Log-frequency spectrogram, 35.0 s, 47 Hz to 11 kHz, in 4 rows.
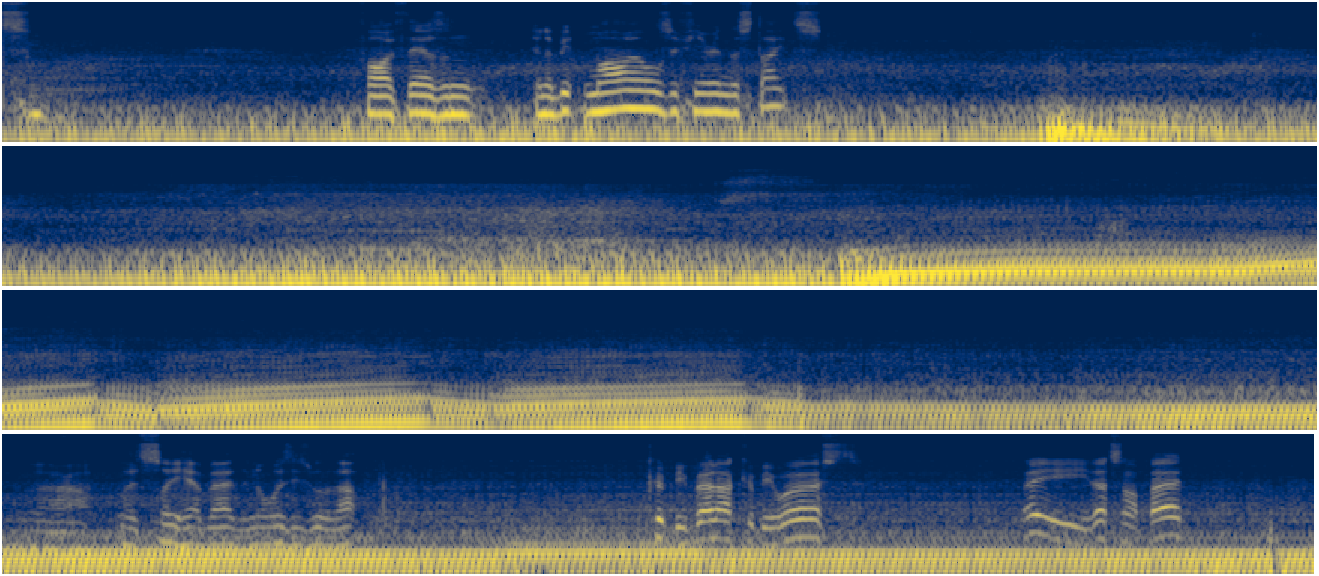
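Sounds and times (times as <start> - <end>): motorcycle engine accelerating: 0.0 - 35.0
wind noise rumble: 6.6 - 16.8.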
